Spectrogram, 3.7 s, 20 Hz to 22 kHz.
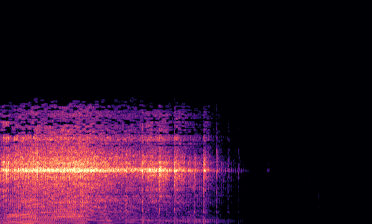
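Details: Echo CS-310 chainsaw at full throttle after cleaning a plugged spark arrestor screen: crisp, clean, unmuffled two-stroke scream, then winds down evenly; normal high-speed running.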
